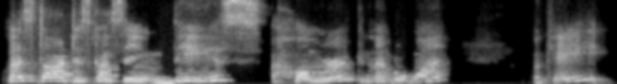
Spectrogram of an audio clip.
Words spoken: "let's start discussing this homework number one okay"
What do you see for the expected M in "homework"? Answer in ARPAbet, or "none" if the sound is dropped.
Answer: M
